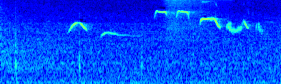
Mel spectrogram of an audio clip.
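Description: Small birds chirping: a quick series of short, high calls starting about half a second in, over a low, steady outdoor background rumble.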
